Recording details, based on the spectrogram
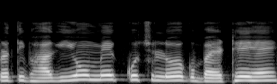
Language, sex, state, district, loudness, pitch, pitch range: Hindi, male, Uttar Pradesh, Hamirpur, -12 LUFS, 185 Hz, 165-210 Hz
